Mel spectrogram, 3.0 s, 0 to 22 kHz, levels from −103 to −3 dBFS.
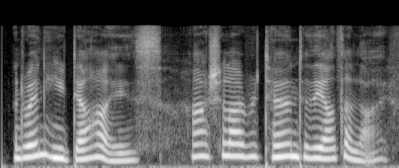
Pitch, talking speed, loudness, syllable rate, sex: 245 Hz, 240 wpm, -15 LUFS, 5.4 syllables/s, female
